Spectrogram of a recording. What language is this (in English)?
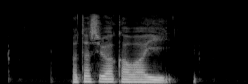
Japanese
